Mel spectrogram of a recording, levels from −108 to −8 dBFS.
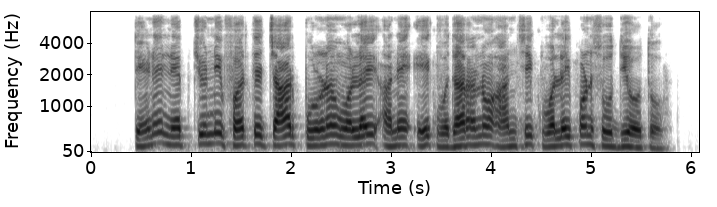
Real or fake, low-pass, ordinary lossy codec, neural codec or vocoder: fake; 7.2 kHz; none; vocoder, 44.1 kHz, 128 mel bands every 512 samples, BigVGAN v2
